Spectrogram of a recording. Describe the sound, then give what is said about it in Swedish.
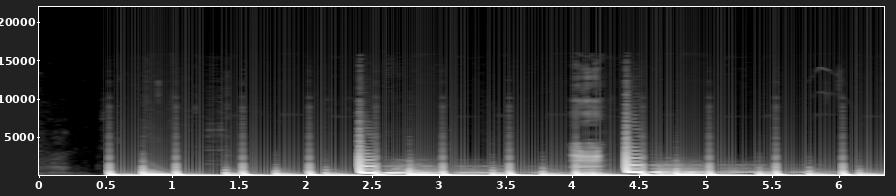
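A techno track starts after a brief silence, with a steady pounding kick, sharp synth stabs and sweeping tones. What is sent to the reverb is automated rather than everything being sent, so some hits ring out with a reverb tail while others stay dry. “Och det är lite mer techno-hållet. Också så här, där man, att automatisera vad som skickas till reverb snarare än att låta allt skickas till reverb.”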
